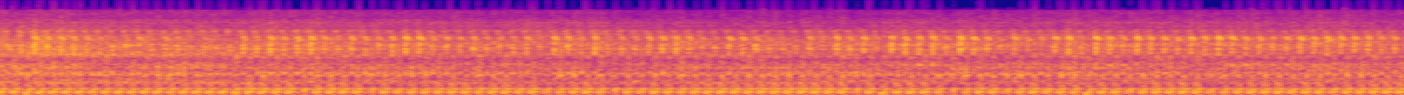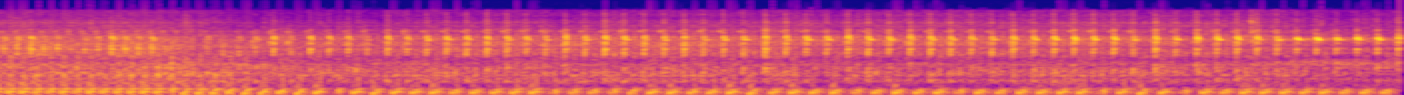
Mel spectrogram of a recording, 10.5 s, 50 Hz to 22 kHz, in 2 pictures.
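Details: 110cc single with a fast, steady tapping at idle that disappears at higher revs; began after replacing the leaking cylinder base gasket and persists despite valve clearances of 0.05/0.07, a doubled base gasket and new timing chain and tensioners; top-end knock.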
